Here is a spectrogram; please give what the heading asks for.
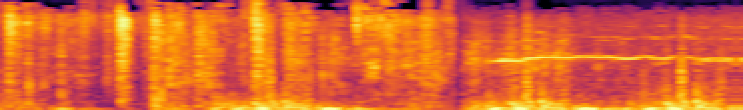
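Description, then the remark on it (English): A horse neighs loudly while hooves clatter in a rapid clip-clop as horses and a carriage hurry back to Vilna, with a high whinnying tone trailing through the second half. “And the two of them quickly got on their horses and carriage and went as quickly as possible back to Vilna.”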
